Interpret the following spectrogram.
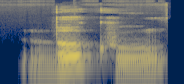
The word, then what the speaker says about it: beaucoup: Ici, la lettre P à la fin de ce mot ne se prononce pas. Elle est muette.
